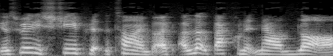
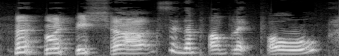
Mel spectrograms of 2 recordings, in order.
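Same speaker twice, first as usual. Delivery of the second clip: slow, higher, laughing through the words; laughing disbelief; 4 semitones higher, 3 dB louder, slower than usual. Real, not acted. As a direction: repeat it while still giggling, slowly. Laughing at the sharks idea.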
